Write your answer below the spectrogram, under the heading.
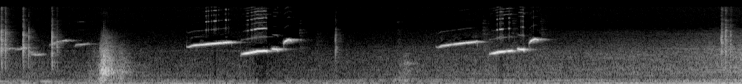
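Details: White-rumped shama song meant to prompt other birds to sing: two short sets of rising whistled slurs separated by a pause, with scattered clicks over a steady background hiss.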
